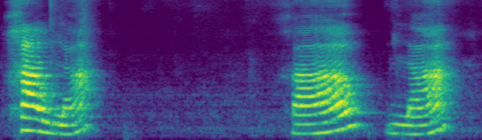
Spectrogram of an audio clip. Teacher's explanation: También se produce el diptongo porque hay el encuentro de una vocal abierta más una vocal cerrada. Y suena en una misma sílaba.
